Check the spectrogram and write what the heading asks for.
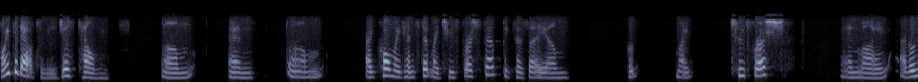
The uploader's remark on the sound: from the 100 Pounders Phone Meeting, 2/24/23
